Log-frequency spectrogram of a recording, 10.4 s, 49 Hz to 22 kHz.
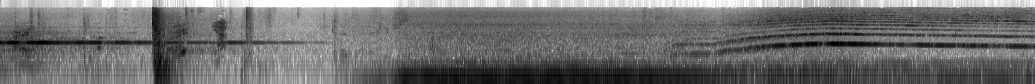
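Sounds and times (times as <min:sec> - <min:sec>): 
short electronic beeps: 0:00.0 - 0:03.2
heavy fire truck engine rumbling: 0:03.4 - 0:10.3
40-foot fire truck siren wailing, responding to a call: 0:06.2 - 0:10.3.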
